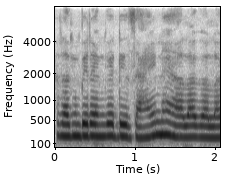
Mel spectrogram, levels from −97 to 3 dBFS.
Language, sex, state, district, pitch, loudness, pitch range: Hindi, female, Jharkhand, Garhwa, 210 Hz, -13 LUFS, 195-215 Hz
